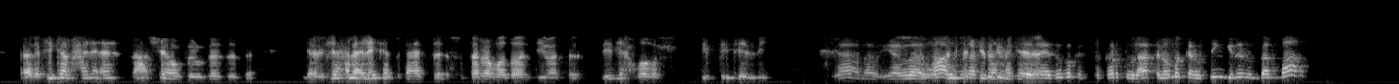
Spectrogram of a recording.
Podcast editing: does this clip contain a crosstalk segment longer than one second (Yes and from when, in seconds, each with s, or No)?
Yes, from 9.2 s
